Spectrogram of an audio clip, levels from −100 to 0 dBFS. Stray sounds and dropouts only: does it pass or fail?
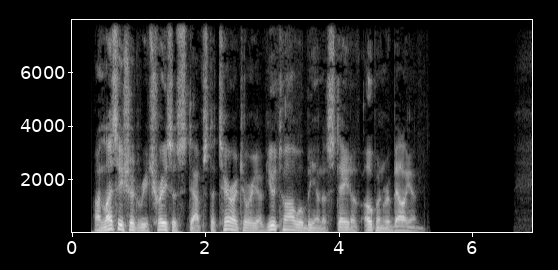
pass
